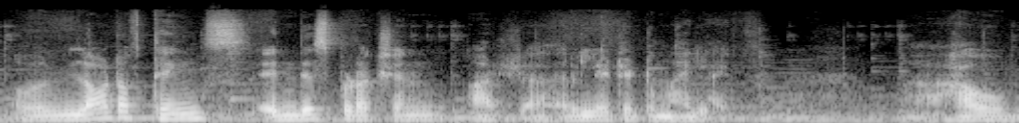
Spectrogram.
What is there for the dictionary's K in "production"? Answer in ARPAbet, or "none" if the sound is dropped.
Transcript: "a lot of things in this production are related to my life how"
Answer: K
